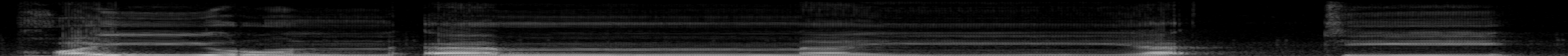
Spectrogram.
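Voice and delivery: slow chant, "من" hummed into the y of "يأتي"; idgham with ghunna. Shown as a demonstration. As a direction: clear n in "خير" before "أم", then hum "من يأتي". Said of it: "إدغام بغنة". (ترتيل بإدغام "من يأتي" بغنة)

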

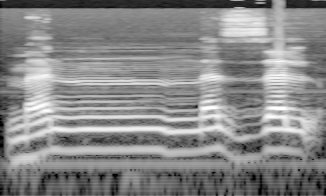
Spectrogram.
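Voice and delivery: من نزل said as man-nazzal, N hummed long; doubled nun with ghunna. Shown as a demonstration. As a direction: hold the nasal N joining من to نزل. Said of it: "حرف النون مشدد". (نون مشددة مغنونة في من نزل)

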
